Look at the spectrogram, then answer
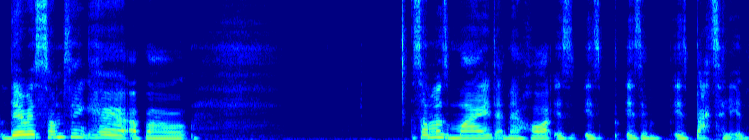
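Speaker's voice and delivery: stammering, stuttering, repeating and tripping over words. Speaker giving a numerology reading, stuttering. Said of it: "You see, I'm stuttering".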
